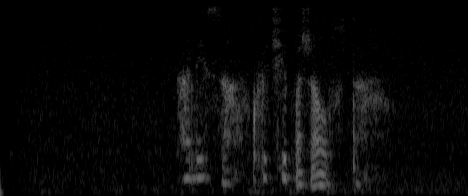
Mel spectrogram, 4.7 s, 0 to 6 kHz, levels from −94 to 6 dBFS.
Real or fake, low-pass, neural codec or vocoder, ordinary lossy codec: real; 5.4 kHz; none; MP3, 32 kbps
